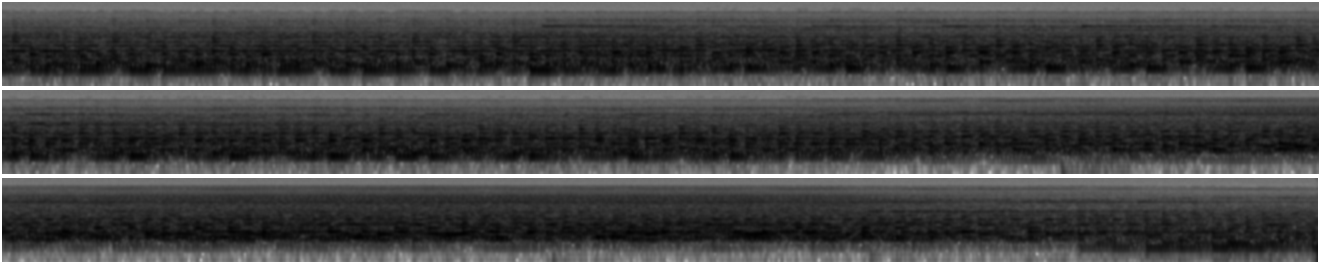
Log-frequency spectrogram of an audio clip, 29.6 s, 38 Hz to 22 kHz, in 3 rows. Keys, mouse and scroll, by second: 0.6 ctrl+z, 1.4 middle click, 1.8 scroll down 1, 2.0 s, 2.2 x, 3.8 middle click, 4.2 scroll up 1, 4.4 middle click, 5.1 Tab, 5.4 Tab, 5.4 Tab, 5.5 Tab, 5.9 ctrl+r, 6.7 double click, 7.1 double click, 7.2 ctrl+b, 8.3 scroll down 1, 8.8-9.6 scroll up 1, 9.8 middle click, 10.6 b, 11.1 middle click, 11.5 z, 12.2 middle click, 13.2 alt+e, 16.1 Tab, 16.4 middle click, 17.1 g, 17.1 x, 17.9 ctrl+z, 18.5 ctrl+z, 18.7 g, 19.1 double click, 19.2 right click, 19.8 ctrl+z, 20.0 right click, 20.6 right click, 20.6 middle click, 20.9 Tab, 21.3 Tab, 21.8 scroll down 1, 22.0 middle click, 22.7 scroll up 1, 23.0 middle click, 24.2 scroll down 1, 25.1 scroll up 1, 26.1 Tab, 27.4 z, 28.3 z, 28.3 z, 28.5 z.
